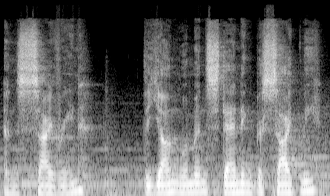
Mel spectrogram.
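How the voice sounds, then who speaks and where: A man voicing an earnest, careful hero in a video game, telling his account in a measured, solemn way. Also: medium pitch, flat delivery, lightly acted. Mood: somber, earnest. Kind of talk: dramatic scripted game acting. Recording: long reverb, clear background music.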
